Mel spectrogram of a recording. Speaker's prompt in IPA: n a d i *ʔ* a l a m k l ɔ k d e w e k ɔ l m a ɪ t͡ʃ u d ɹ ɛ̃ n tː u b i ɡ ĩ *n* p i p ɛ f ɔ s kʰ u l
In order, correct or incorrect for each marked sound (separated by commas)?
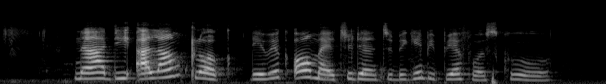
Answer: correct, correct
